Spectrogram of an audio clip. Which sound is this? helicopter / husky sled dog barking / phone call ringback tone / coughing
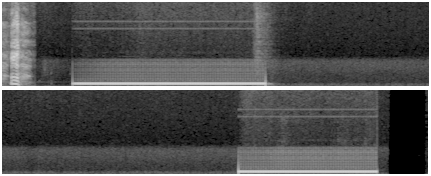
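phone call ringback tone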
